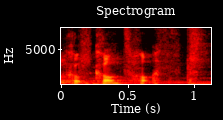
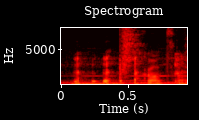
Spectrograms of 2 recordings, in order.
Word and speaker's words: Quentin: Honestly, it's a name only pronounceable in French. Oh, Kantan. I was asking if I said it right. Yeah, Kantan. Yeah. Quentin, yes.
